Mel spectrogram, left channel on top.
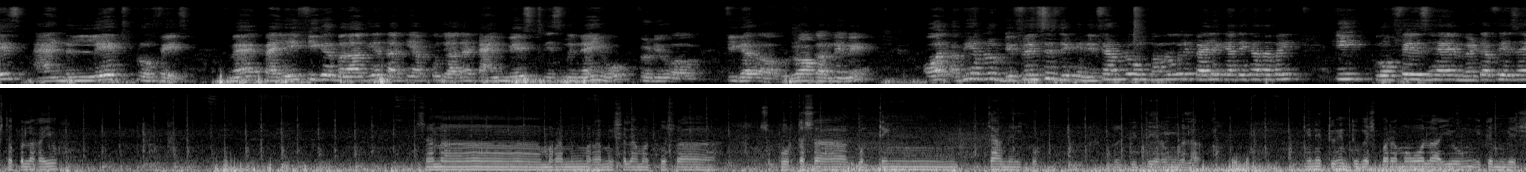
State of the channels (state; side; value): different; both; correlation -0.01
